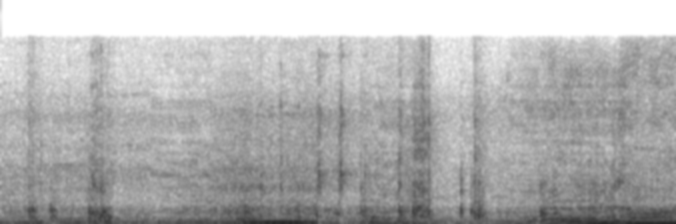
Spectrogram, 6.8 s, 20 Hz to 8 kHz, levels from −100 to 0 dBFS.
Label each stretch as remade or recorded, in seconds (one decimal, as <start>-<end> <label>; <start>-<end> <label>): 0.0-1.5 recorded; 1.5-2.1 remade; 2.1-3.7 recorded; 3.7-4.3 remade; 4.3-5.1 recorded; 5.1-6.3 remade; 6.3-6.8 recorded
